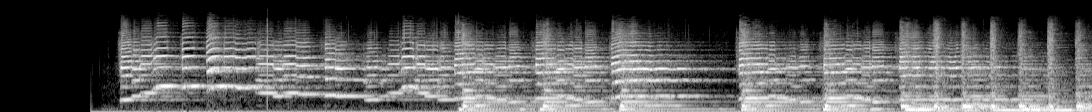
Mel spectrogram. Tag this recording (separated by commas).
Music, Clarinet, Wind instrument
